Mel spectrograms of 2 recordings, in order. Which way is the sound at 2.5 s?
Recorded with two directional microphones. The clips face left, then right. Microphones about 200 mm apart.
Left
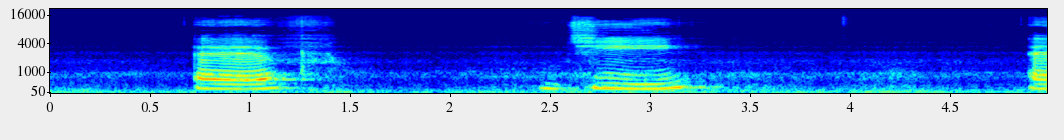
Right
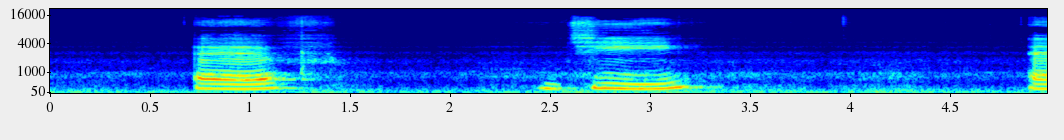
30° right (ahead or behind).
